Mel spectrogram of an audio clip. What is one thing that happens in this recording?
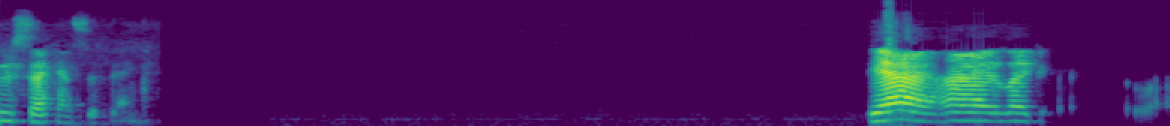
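A young woman speaks through an online call, in short bursts with pauses.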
